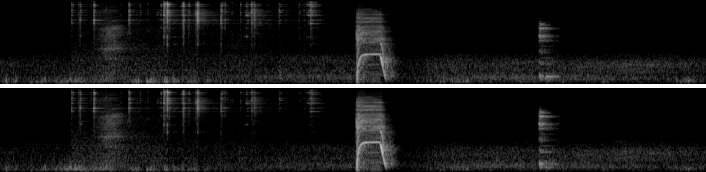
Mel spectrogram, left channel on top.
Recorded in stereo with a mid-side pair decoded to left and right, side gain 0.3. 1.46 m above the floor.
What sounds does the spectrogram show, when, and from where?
0.7 s keys jangling: 30° right, 1.0 m; by 3.2 s 75° left, 1.5 m
3.6 s a drill: 55° right, 0.8 m
5.4 s a cowbell: 45° right, 2 m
